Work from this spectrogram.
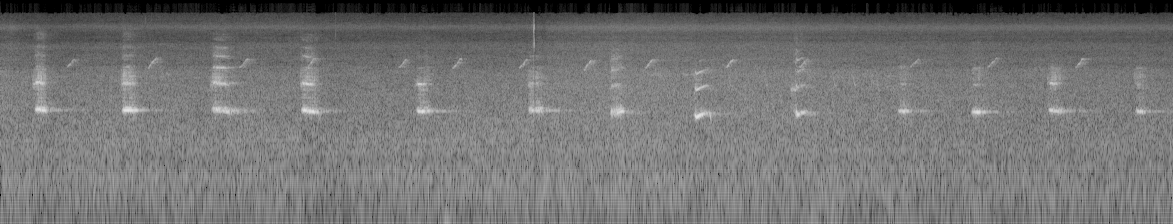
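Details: Roe deer fawn calling for its mother, who was waiting a little way off; about fourteen clear, high, slightly downslurred whistled calls repeated roughly every one to one and a half seconds over a quiet, steady background hiss.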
